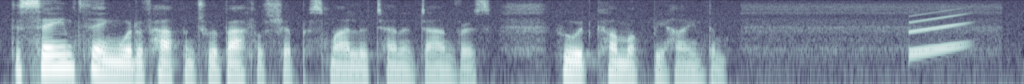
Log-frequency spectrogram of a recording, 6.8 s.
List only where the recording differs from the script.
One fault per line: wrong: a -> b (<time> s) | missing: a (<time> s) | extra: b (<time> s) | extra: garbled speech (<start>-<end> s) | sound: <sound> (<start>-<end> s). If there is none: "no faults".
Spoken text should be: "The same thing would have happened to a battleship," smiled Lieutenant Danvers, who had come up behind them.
sound: chirp (6.1-6.5 s)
